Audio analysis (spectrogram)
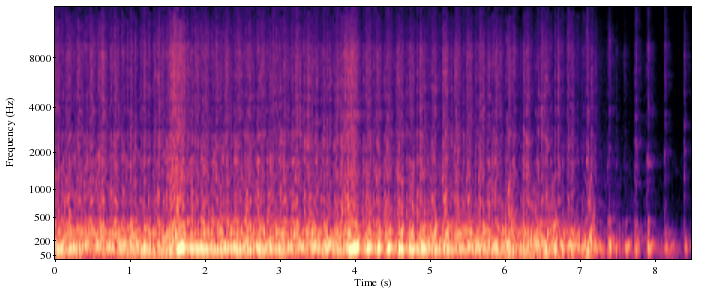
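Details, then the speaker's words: Car "Betsy" after camshaft break-in and new starter: idles rough from the start, about 100–200 rpm higher than before, and when revved runs unevenly for about two seconds then slowly dies; stalls after revving. "then everyone Revit Revit give a gas and then just die like and slowly dies out it may be like after I revered oils for like two seconds and then dies"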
